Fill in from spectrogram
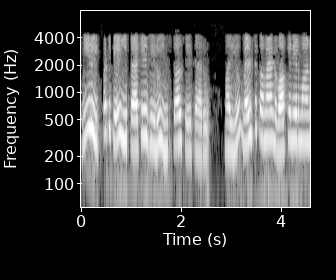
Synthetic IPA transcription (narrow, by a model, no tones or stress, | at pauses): miːɾuipːɐʈike̞ːiːpaːke̞ːd͡ʒiluinsʈaːlt͡ʃeːsaːɾu | mɐɾijume̞lʈkɐmaːɳɖʋaːkjɐniɾmaːnɐ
